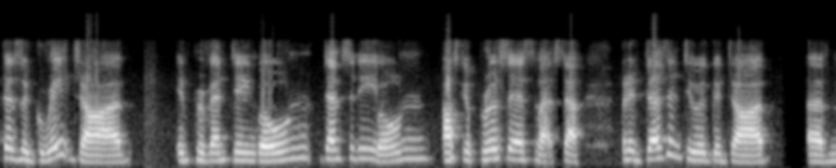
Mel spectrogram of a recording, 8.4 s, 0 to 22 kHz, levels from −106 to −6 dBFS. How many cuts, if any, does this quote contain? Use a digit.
4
